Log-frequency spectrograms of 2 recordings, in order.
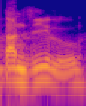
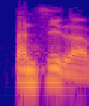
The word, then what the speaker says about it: tanzila: Ya karena Imam Suyuti baca tanzilu sehingga dia nerkepnya mubtada'. Tapi kira kita akan baca apa? Tanzila.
